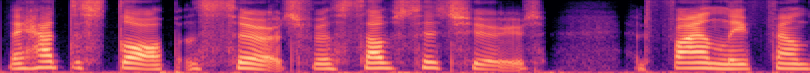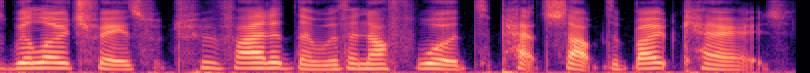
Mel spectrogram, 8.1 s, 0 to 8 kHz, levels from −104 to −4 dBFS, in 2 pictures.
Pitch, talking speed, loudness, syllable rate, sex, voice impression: 200 Hz, 195 wpm, -20 LUFS, 5.0 syllables/s, female, very feminine, slightly young, slightly adult-like, very thin, very tensed, powerful, bright, hard, very clear, fluent, slightly raspy, slightly cute, cool, intellectual, very refreshing, sincere, calm, friendly, reassuring, very unique, slightly elegant, wild, slightly sweet, lively, strict, slightly intense, slightly sharp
